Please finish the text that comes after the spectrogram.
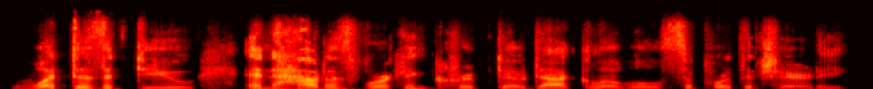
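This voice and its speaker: A man hosting a podcast interview, talking conversationally in a measured way and summing up points in lists. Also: on the low side, huge pitch swings, gravelly, a bit bright, no room sound. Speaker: podcast host.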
